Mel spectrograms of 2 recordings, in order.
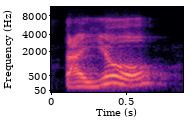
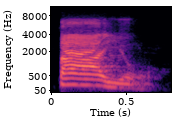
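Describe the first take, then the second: First: The stress is on the last syllable. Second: The stress is on the first syllable. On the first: "the accent uh, symbol would have been on top of the O" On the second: "the accent is on top of the A, so the wor- the way to read it is tayo"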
